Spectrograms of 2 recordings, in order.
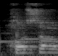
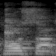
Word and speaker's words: Xhosa: Those are English, Afrikaans, Indebele, Pedi, Sotho, Venda, Xhosa, and that is Xhosa with a click, that's how you pronounce it. Xhosa.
